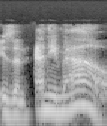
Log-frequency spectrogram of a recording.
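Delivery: put-on dead-earnest Quebec accent. Quoting a character in a bar scene: Keanu Reeves Quebec accent. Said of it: "How great was his accent?".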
